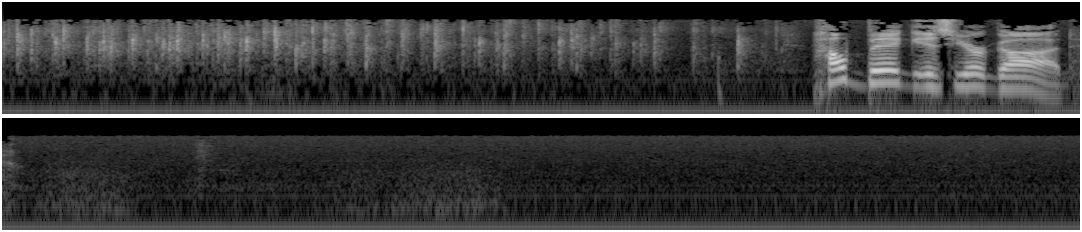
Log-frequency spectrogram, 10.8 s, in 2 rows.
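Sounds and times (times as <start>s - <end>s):
audience applause: 0.0s - 4.2s
speech: 4.1s - 5.4s.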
